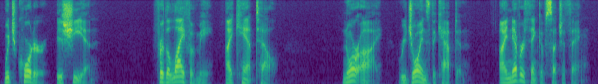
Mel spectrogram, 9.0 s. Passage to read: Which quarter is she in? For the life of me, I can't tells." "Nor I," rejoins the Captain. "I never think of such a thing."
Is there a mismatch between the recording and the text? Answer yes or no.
yes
